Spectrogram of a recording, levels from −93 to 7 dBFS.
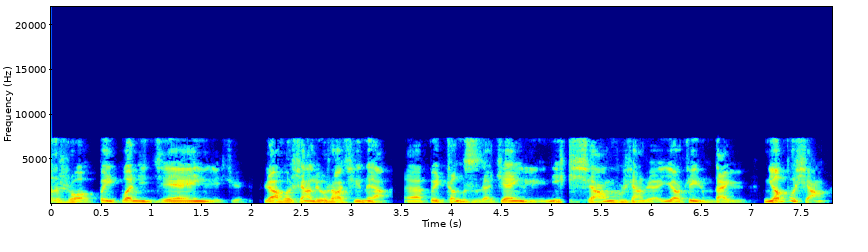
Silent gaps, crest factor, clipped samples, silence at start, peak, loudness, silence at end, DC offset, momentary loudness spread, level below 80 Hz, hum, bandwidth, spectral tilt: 2.01-2.08 s; 20 dB; under 0.1%; 0 s; -2 dBFS; -21 LUFS; 0.05 s; under 0.1%; 7 LU; -62 dBFS; none; 7.6 kHz; -4 dB/octave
